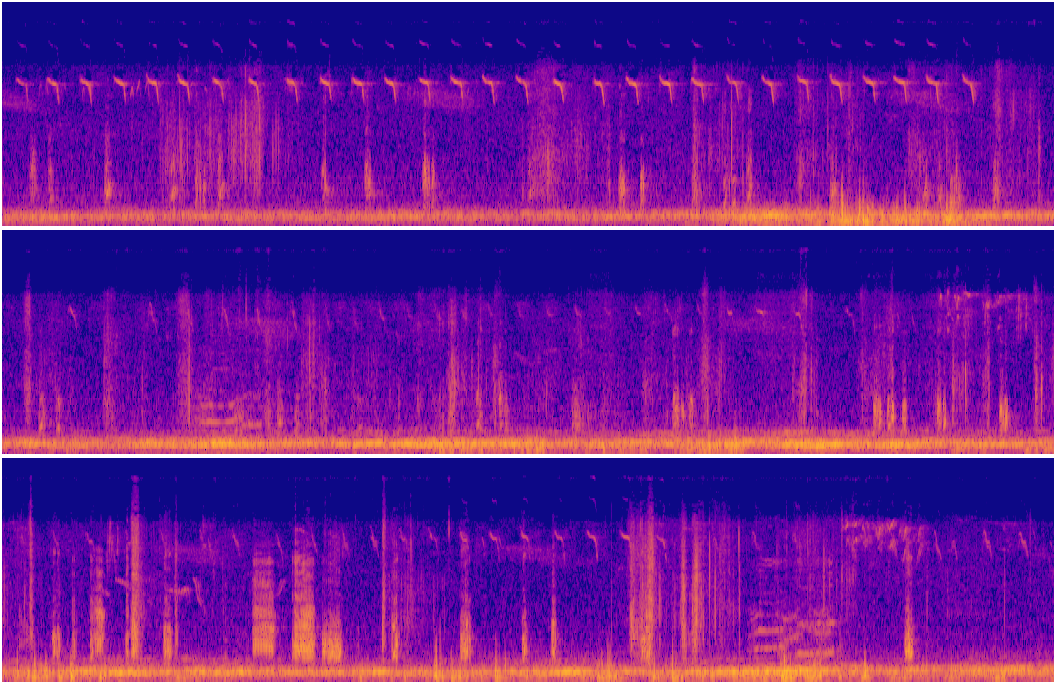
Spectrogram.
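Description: Domestic hens clucking low and continuously to ducklings they have adopted. For the first ten seconds or so a duckling peeps rapidly and high, about three peeps a second.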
